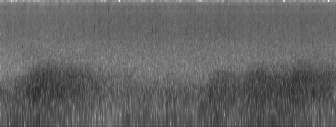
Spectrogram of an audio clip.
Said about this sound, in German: Das alles aber wird von einer so naturgetreuen Darstellung eines Gewitters mit solch heftigem Regen, Wind und Donner übertroffen, dass man sich tatsächlich einem sehr starken Unwetter ausgesetzt glaubt.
